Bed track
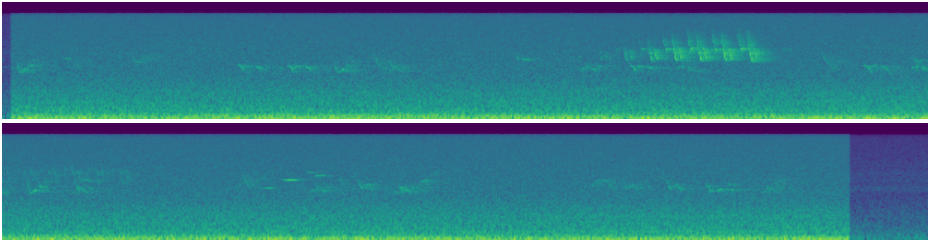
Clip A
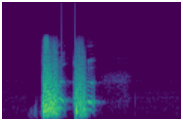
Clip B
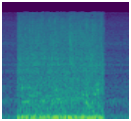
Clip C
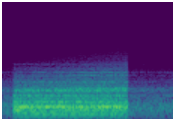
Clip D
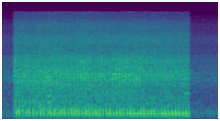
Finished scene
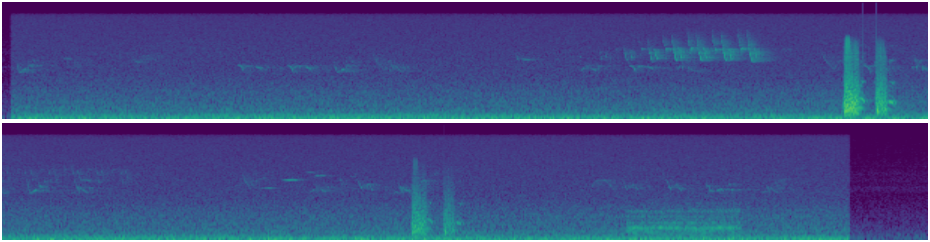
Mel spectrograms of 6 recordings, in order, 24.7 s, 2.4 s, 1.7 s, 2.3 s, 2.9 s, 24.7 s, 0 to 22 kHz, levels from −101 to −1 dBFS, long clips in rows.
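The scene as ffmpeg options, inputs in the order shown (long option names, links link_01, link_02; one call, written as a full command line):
ffmpeg -i bed.wav -i cue0.wav -i cue1.wav -i cue2.wav -filter_complex "[1:a]asplit=2[link_01][link_02];[0:a]volume=-20dB[link_03];[link_01]highshelf=frequency=3100:width_type=q:width=1.5:gain=6.5,atrim=end=2.39,asetpts=PTS-STARTPTS,volume=-2dB,afade=type=in:duration=0.004:curve=hsin,afade=type=out:start_time=2.386:duration=0.004:curve=hsin,adelay=10680[link_04];[link_02]atrim=end=2.39,asetpts=PTS-STARTPTS,volume=-12.5dB,afade=type=in:duration=0.004:curve=hsin,afade=type=out:start_time=2.386:duration=0.004:curve=hsin,adelay=17260[link_05];[3:a]atrim=end=2.28,asetpts=PTS-STARTPTS,volume=-17.5dB,afade=type=in:duration=0.004:curve=hsin,afade=type=out:start_time=2.276:duration=0.004:curve=hsin,adelay=20510[link_06];[link_03][link_04][link_05][link_06]amix=inputs=4:normalize=0" out.wav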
